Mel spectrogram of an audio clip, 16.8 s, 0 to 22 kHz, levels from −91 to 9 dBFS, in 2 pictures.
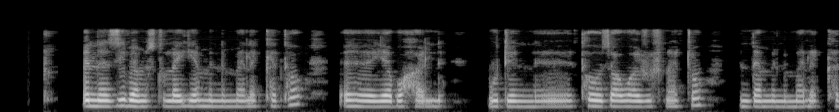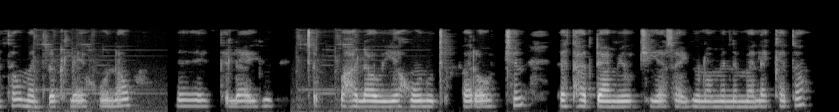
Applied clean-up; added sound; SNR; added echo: neural separator model SepFormer DNS4.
